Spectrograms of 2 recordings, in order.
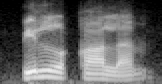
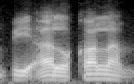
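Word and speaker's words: بِالْقَلَمِ: Kalau kita tambah bi berarti bil qalam, bukan bi al-qalam tapi bil qalam. Hamzahnya gugur secara pengucapan.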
